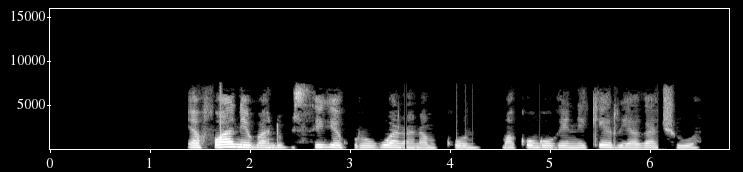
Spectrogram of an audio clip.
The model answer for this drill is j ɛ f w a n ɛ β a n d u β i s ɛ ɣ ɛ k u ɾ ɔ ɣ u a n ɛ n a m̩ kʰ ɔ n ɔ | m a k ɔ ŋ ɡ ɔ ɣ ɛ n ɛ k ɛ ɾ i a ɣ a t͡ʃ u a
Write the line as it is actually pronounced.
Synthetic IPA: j a f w a n ɛ β a n d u β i s i ɣ ɛ k u ɾ ɔ ɣ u a n a n a m̩ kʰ ɔ n ɔ | m a k ɔ ŋ ɡ ɔ ɣ ɛ n ɛ k ɛ ɾ i a ɣ a t͡ʃ u a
